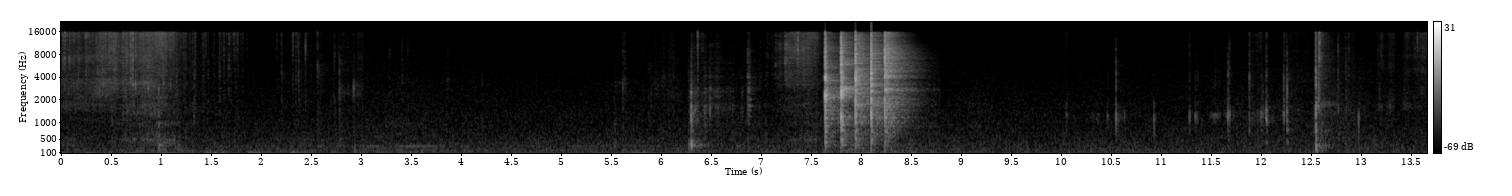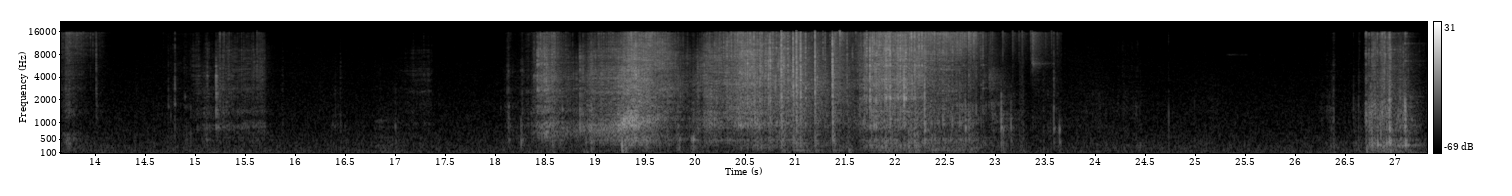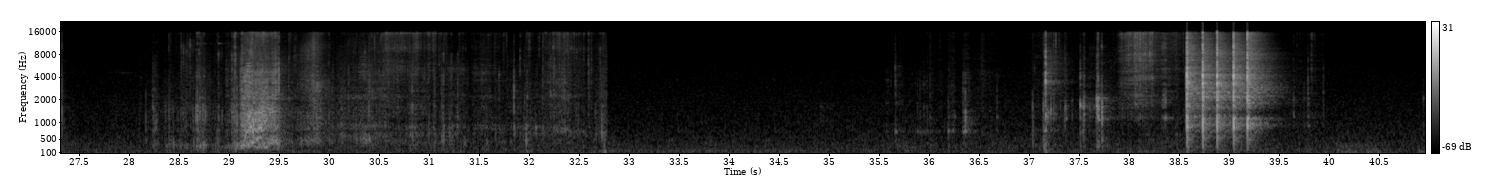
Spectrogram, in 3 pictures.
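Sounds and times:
beads pouring into glass tray: 0.0s - 1.7s, 18.2s - 23.5s.

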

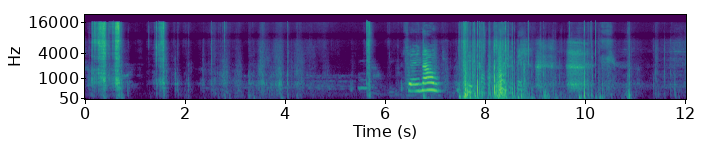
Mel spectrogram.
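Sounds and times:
sharp tearing scrapes: 0.0s - 1.7s.

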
